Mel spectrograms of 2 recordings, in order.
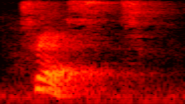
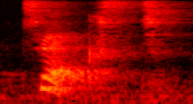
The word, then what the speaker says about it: text: to buttress my point someone may say test test test book and then someone says text text and this is the right way to say that word text there is a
